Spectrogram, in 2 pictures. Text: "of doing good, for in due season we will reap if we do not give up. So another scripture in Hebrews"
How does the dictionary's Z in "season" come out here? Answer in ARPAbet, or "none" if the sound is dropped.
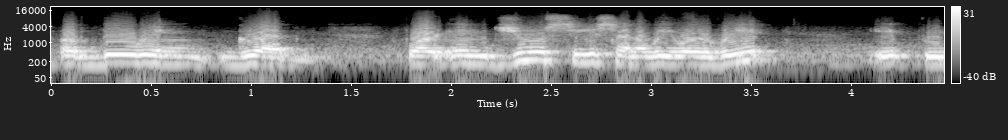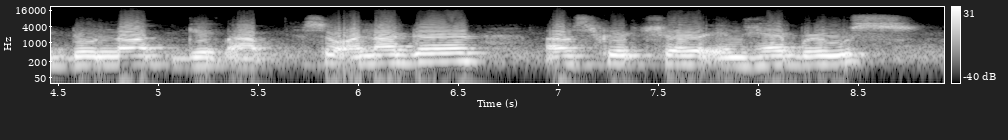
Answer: S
